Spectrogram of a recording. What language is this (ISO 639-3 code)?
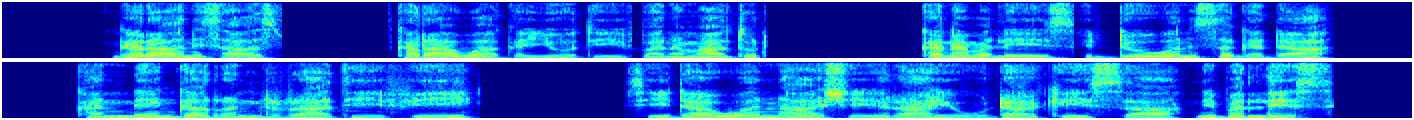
orm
